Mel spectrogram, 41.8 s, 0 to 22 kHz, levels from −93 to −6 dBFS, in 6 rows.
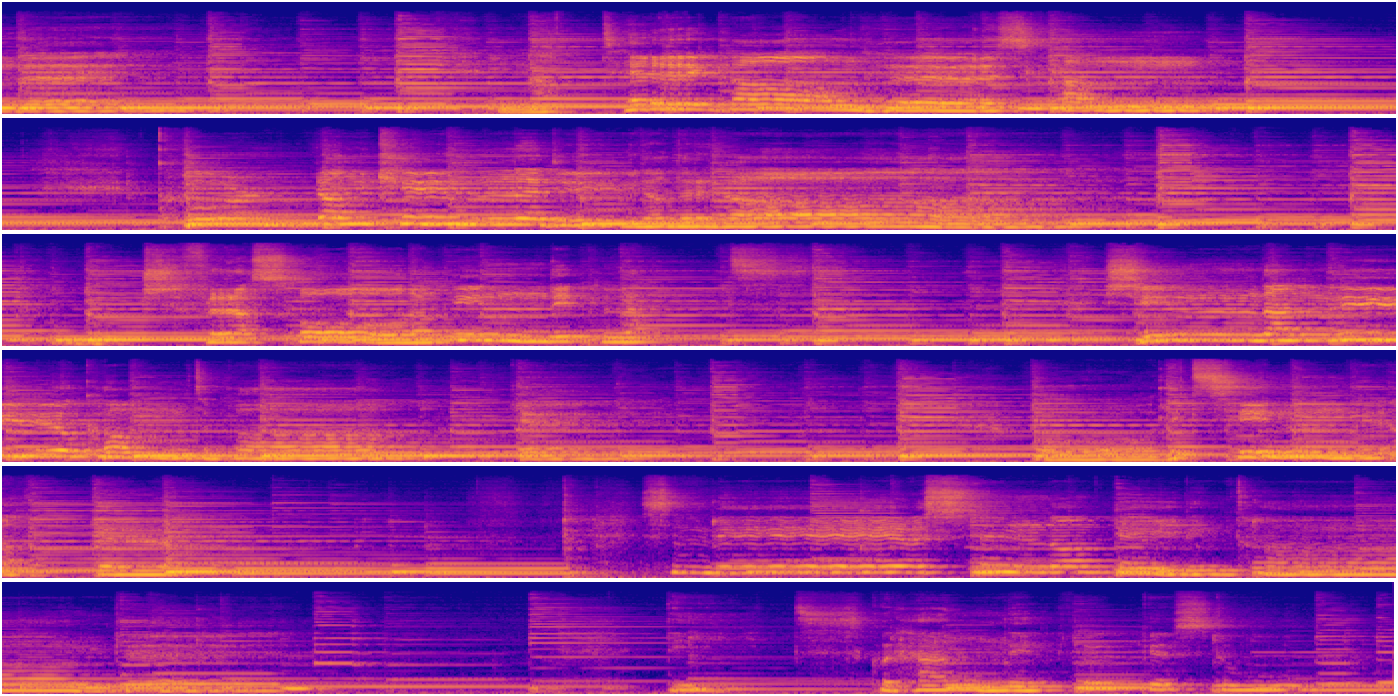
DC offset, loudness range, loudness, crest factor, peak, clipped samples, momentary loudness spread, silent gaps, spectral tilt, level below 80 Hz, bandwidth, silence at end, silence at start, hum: under 0.1%; 6 LU; -24 LUFS; 16 dB; -8 dBFS; under 0.1%; 10 LU; none; -5.5 dB/octave; -54 dBFS; 15 kHz; 0 s; 0 s; none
